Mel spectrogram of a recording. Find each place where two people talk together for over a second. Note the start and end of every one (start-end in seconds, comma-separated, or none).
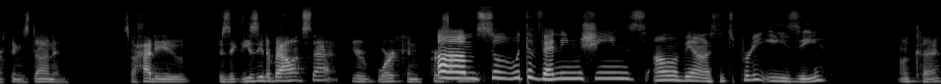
none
